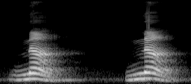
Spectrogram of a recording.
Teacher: ujung lidah kita ditekan ke langit depan. Ke langit di depan sedikit. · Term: huruf na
